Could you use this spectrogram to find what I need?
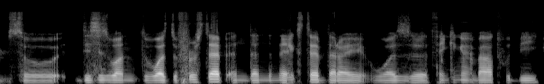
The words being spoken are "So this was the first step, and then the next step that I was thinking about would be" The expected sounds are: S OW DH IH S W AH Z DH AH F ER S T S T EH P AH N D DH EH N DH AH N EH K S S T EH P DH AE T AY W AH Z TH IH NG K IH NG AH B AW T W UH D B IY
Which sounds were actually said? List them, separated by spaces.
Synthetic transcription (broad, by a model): S OW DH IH S W AH Z DH AH F ER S S T EH P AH N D DH EH N DH AH N EH K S S T EH P DH AE T AY W AH Z TH IH NG K IH NG AH B AW T W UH D B IY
